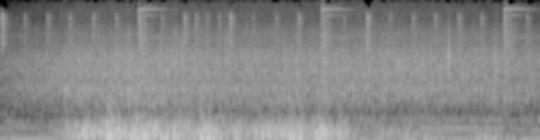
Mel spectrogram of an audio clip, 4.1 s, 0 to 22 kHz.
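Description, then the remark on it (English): Steady rain with heavy low-frequency wind buffeting the microphone in the middle of nowhere in Denmark, cold winter weather, during a 500 kilometer ride on a small-wheeled folding bike; a rumbling roar that swells and eases over a few seconds, loud, with no voices. “So here I am in the middle of nowhere in Denmark. It's raining, it's cold, and I'm completely drenched.”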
